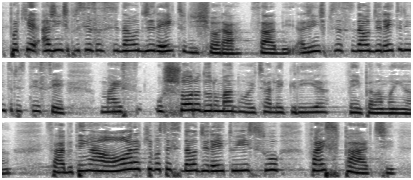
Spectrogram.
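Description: A woman's voice: high voice, expressive, fairly quick. A young woman from Brazil, preaching a sermon and telling a personal story, heartfelt and full of exclamations. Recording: long hall reverb.

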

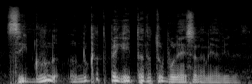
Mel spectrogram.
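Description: A man's voice: mid-range voice, expressive, rapid-fire, gravelly, husky. A man, a pastor preaching a sermon and telling personal stories, acting out the dialogue. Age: 60s. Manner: storytelling, acting out dialogue with soft laughs.

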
